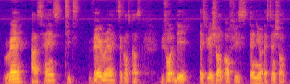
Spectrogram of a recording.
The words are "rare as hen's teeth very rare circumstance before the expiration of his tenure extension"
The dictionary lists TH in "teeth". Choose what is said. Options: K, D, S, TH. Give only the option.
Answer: S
